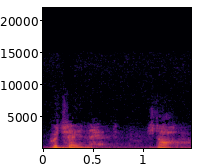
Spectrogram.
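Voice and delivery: ordinary delivery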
